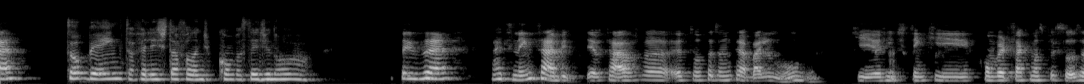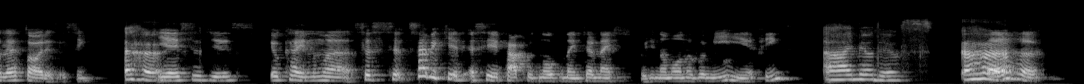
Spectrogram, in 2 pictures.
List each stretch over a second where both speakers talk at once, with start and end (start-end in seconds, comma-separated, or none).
none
